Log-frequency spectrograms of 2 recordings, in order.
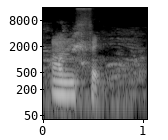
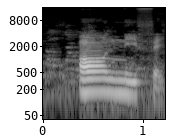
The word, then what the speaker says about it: en effet: Il ne faut pas lire en fait. Il faut plutôt lire en effet. Il faut prononcer en effet. Pas en fait.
